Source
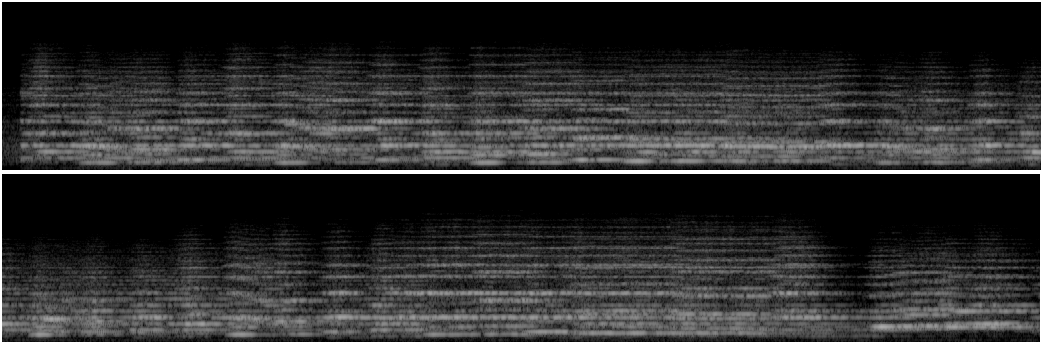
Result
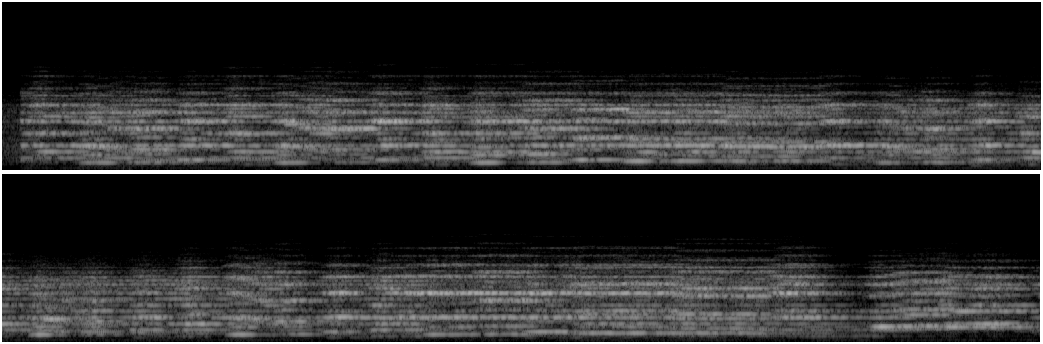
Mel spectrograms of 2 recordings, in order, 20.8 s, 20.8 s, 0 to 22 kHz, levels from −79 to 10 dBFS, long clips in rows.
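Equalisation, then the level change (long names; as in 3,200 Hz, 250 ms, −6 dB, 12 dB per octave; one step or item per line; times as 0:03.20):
low-pass with resonance 1,500 Hz, resonance Q 5.9
−2.0 dB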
